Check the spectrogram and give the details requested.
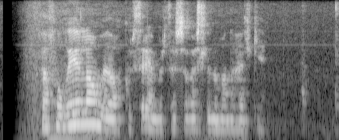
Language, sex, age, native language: Icelandic, female, 40-49, Icelandic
